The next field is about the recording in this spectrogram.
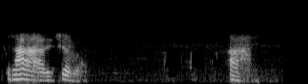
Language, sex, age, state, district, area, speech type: Gujarati, male, 60+, Gujarat, Aravalli, urban, conversation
